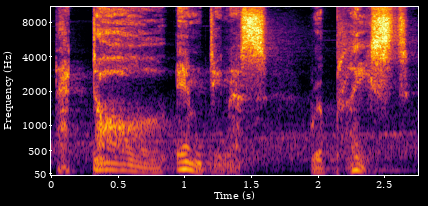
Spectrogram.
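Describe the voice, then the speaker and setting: An actor playing a weary, ancient immortal villain in a video game, a grave and unyielding orator serving the gods. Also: male voice, sits low, sing-song, takes it slowly, noisy background, heavily acted. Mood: fervent. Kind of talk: dramatic game voice acting.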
